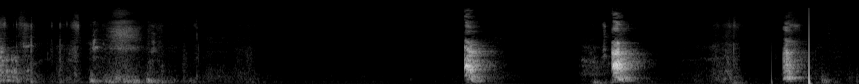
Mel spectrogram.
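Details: Pekapom pets Stella, the smaller female, and Moose, the male, being goofy indoors; rough grumbles at the start, then after a silent gap three or four separate high yapping barks spaced about a second apart.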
